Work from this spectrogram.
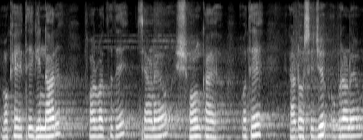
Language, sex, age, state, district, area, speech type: Sindhi, male, 30-45, Gujarat, Junagadh, urban, spontaneous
